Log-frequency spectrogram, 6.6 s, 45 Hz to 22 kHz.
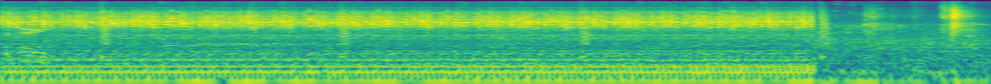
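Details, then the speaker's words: Lexus GS300 with a 2JZ-GTE VVTi turbo engine, running: a loud steady high-pitched screech from the glazed serpentine belt slipping on its pulleys until the engine is shut off; serpentine belt squeal. "all because the belt is glazed whenever you have a glaze the belt it is going to squeal i don't know even if you can hear me talking but it is so loud"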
